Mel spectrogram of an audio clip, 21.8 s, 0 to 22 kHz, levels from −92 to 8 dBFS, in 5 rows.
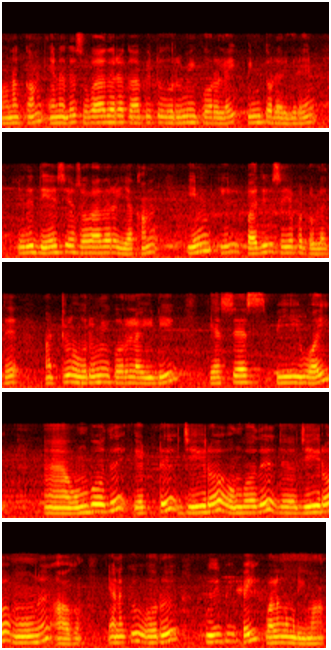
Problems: constant background noise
